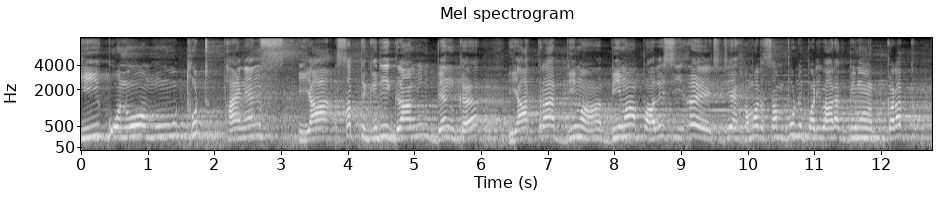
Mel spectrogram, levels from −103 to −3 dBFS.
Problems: none marked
